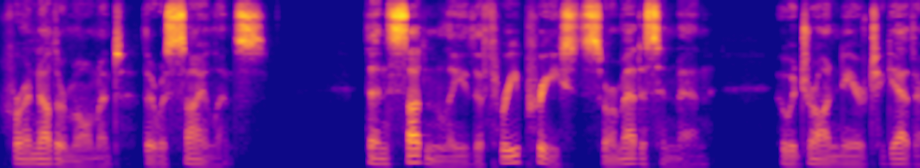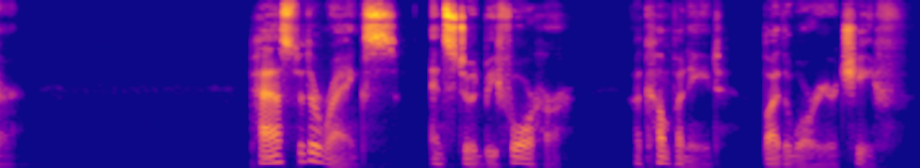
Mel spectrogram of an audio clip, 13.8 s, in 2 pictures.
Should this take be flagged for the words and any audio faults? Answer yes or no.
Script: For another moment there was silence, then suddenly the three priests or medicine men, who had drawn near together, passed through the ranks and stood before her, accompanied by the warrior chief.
no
